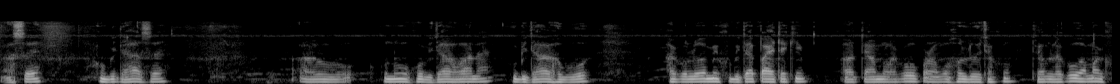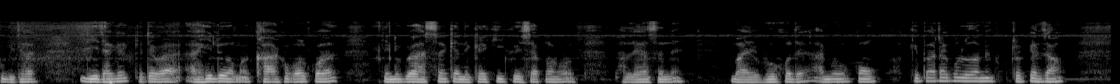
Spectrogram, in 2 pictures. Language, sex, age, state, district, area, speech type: Assamese, male, 60+, Assam, Majuli, urban, spontaneous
